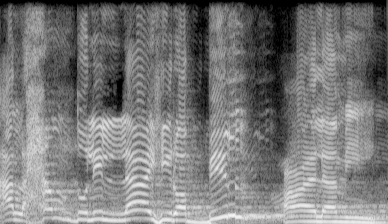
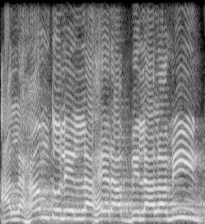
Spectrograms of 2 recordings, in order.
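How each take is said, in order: First: Lillah ends with a linking 'i' before rabbil. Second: Lillah ends without a linking vowel before rabbil. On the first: The speaker calls it right. "তেলাওয়াত সুন্দর করতে হবে" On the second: The speaker calls it wrong. "না"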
